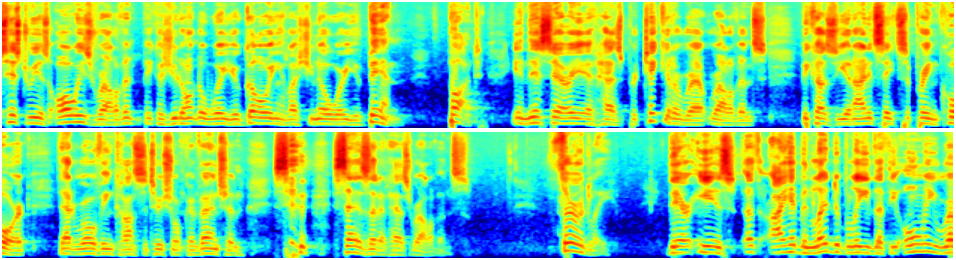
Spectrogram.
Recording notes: addresses an audience of state legislators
